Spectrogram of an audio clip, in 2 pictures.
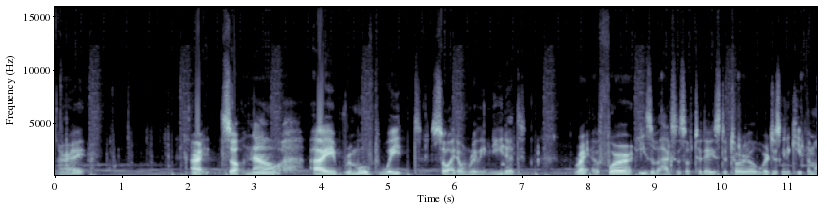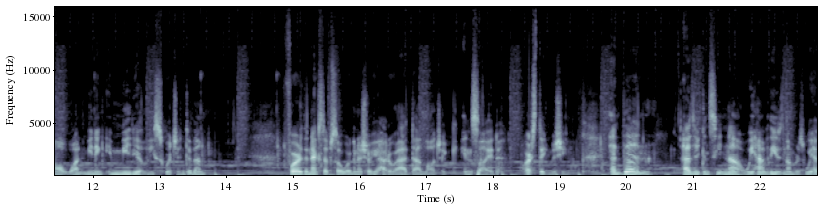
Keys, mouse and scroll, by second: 0.9 click, 1.1 Return, 1.4 v, 2.9 click, 3.1 click, 9.1 1, 9.6 click, 9.8 click, 10.3 scroll down 2, 10.3 1, 10.9 click, 11.1 click, 11.2 1, 11.6 click, 11.9 click, 11.9 1, 13.3 click, 13.5 click, 13.6 1, 14.1 click, 14.4 click, 14.8 1, 15.3 ctrl+s.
